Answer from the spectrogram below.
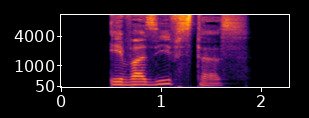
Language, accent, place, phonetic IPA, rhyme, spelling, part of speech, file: German, Germany, Berlin, [ˌevaˈziːfstəs], -iːfstəs, evasivstes, adjective, De-evasivstes.ogg
- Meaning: strong/mixed nominative/accusative neuter singular superlative degree of evasiv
